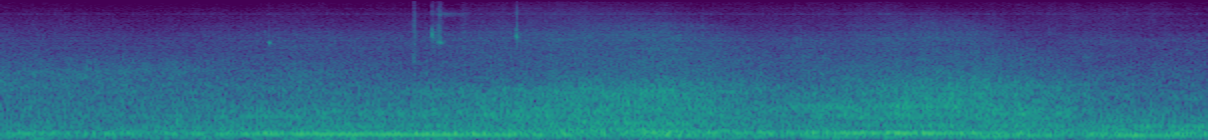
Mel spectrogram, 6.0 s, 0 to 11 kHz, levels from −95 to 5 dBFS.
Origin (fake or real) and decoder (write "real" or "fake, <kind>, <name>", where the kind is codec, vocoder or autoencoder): fake, autoencoder, DAC-VAE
